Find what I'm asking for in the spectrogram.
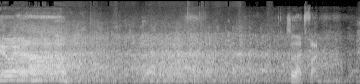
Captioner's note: audience laughing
